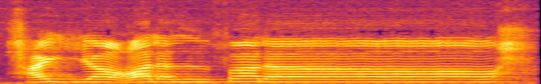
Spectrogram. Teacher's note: وقف میں حا کی آواز آئے اور یا کو بھی ظاہر کر کے پڑھنا ہے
